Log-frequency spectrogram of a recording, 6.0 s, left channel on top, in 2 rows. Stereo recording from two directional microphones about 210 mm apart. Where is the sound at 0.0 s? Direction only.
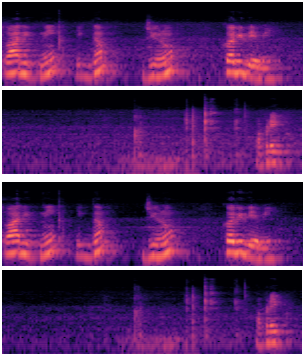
20° right (ahead or behind).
